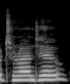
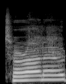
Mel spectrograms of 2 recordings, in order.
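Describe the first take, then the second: First: Toronto with a clear hard second T; hard-T pronunciation. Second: Toronto with the second T dropped, "Torono"; local pronunciation. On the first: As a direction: sound out the final "to" in Toronto fully. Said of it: "Drop the hard T at the end". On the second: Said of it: "you gotta drop the T". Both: Shown as a demonstration.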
